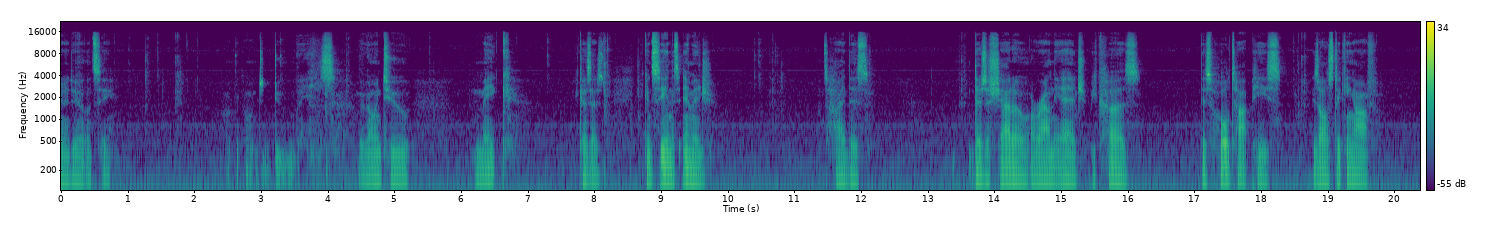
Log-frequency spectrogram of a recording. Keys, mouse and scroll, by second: 1.3-2.6 middle drag, 3.2 click, 3.9 KP_5, 4.6 middle click, 8.1 KP_5, 8.6 a, 9.1 Tab, 9.4 g, 11.8 h, 15.6-18.6 middle drag.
